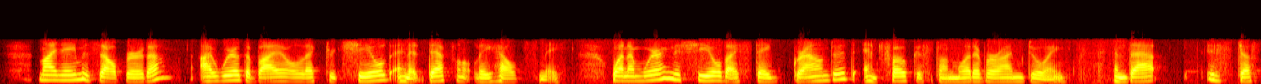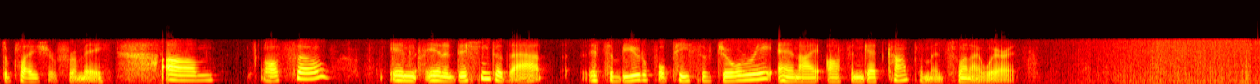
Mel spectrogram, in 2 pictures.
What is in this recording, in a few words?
Phone call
